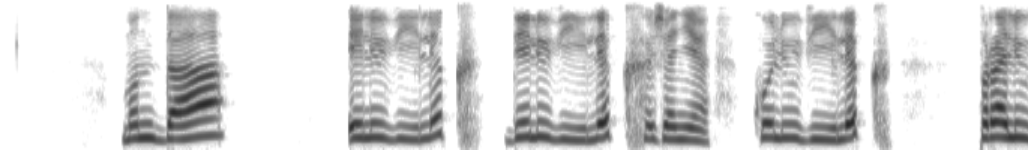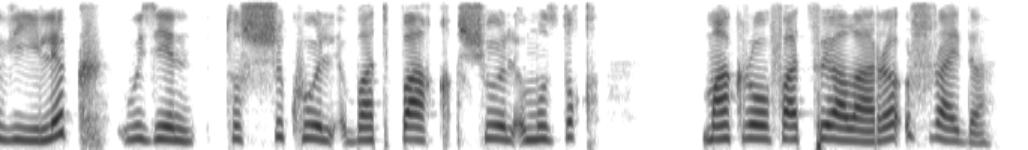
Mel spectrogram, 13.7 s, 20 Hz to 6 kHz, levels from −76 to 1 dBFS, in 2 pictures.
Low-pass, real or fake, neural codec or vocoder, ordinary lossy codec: 5.4 kHz; real; none; none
